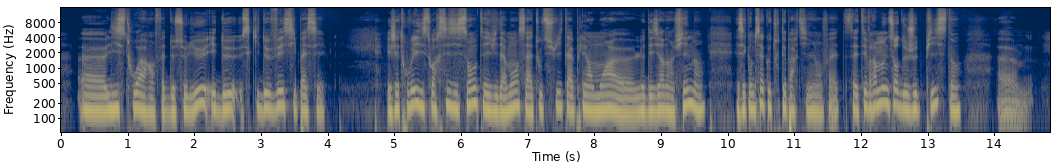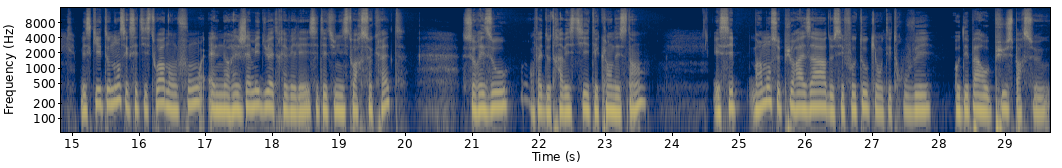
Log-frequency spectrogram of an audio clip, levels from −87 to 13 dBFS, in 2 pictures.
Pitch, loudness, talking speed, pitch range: 150 Hz, -22 LUFS, 210 wpm, 140-165 Hz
